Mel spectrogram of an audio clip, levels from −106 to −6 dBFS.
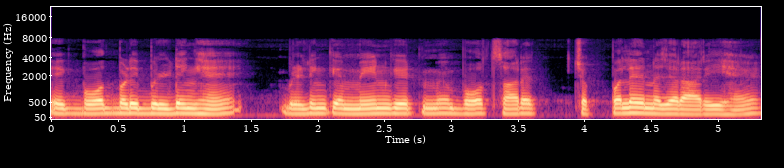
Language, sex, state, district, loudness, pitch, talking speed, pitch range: Hindi, male, Jharkhand, Jamtara, -15 LUFS, 140 Hz, 190 wpm, 135-145 Hz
